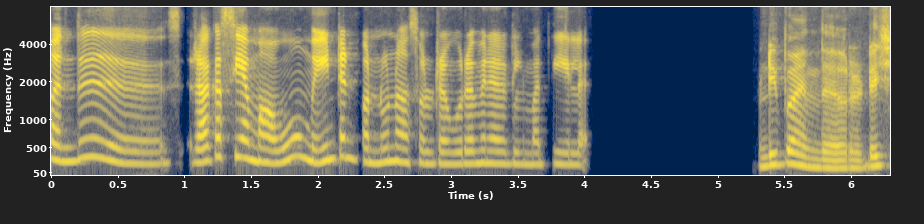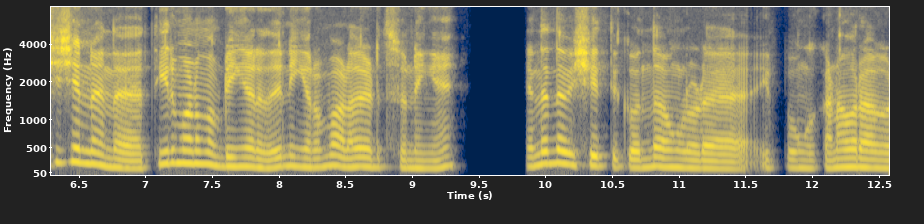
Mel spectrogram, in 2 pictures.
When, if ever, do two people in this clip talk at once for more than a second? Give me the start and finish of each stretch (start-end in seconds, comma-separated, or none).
none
